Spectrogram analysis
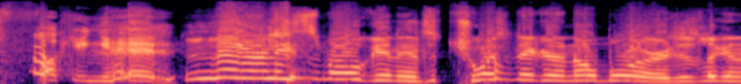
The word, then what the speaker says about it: Schwarzenegger: Oh, it's Schwarzenegger.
